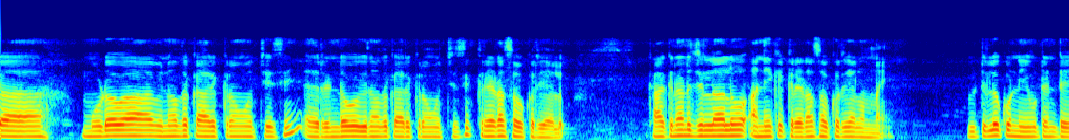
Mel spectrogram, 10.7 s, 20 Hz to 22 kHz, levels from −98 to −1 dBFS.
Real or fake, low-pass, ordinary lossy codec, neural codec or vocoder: real; 7.2 kHz; none; none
